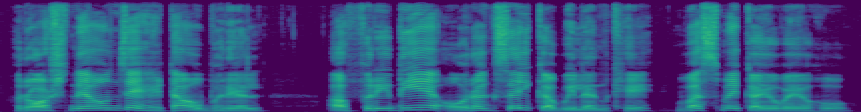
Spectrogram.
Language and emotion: Sindhi, neutral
